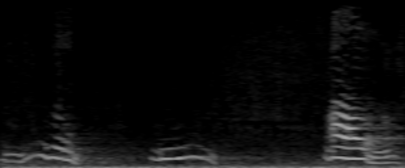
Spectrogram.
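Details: Hungry, starving kitten found in an underground parking garage meows loudly while eating a bread bun, as if saying how hungry it is: three thin, rising-and-falling meows, the last louder and harsher.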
